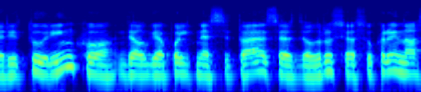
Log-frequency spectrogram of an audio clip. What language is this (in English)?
Lithuanian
